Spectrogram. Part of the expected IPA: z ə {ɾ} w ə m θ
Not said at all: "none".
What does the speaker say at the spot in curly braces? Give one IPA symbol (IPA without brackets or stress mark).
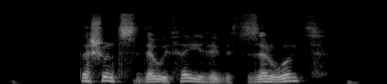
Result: ɾ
